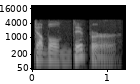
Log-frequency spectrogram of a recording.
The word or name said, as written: double-dipper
